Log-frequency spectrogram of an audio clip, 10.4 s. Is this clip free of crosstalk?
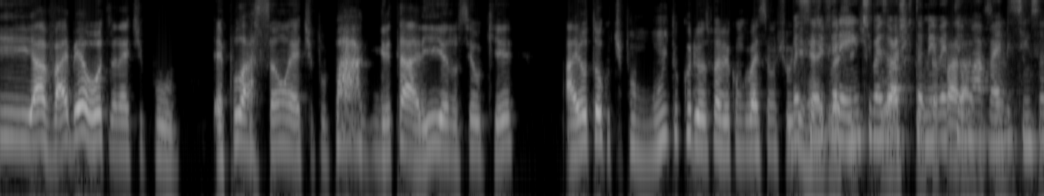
No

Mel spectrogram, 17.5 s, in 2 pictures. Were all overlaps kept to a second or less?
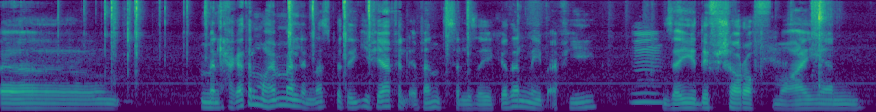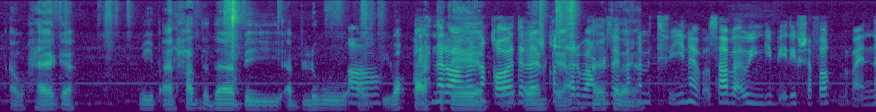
No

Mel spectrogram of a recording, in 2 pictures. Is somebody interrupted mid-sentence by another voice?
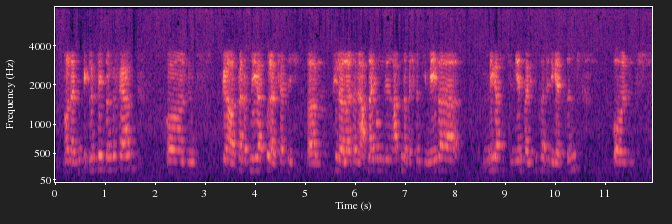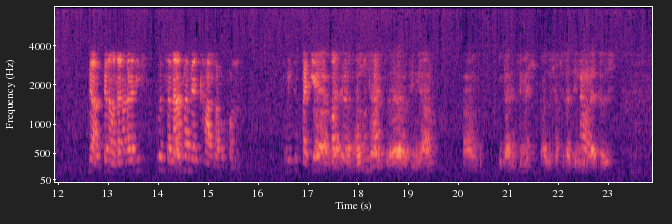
Yes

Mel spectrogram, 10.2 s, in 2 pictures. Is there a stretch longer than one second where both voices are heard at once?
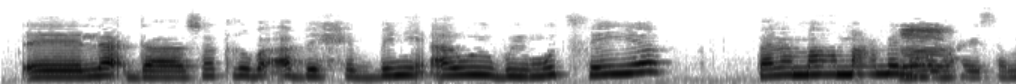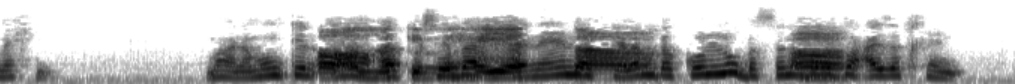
Yes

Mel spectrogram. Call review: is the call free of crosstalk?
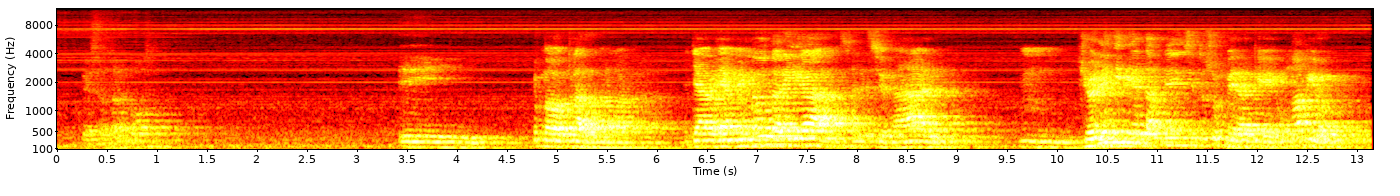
Yes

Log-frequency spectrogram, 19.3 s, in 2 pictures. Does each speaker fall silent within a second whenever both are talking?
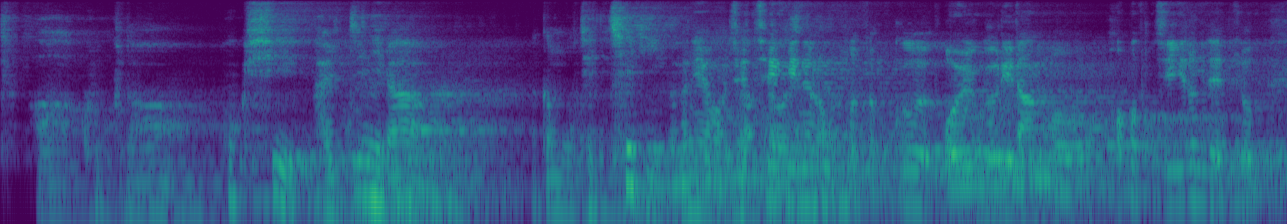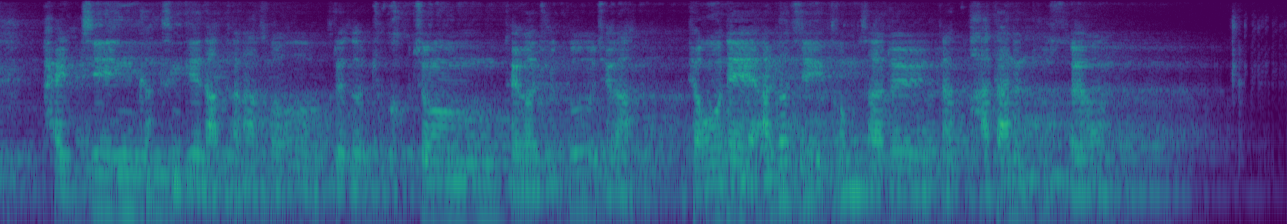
No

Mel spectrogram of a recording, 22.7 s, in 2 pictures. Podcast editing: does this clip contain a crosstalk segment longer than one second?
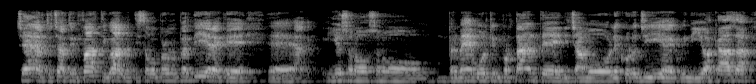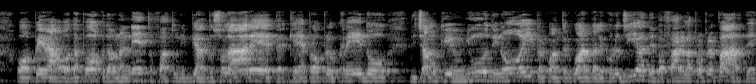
No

